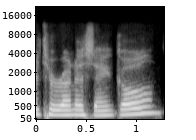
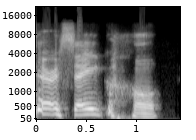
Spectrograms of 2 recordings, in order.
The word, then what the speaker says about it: Tarasenko: So I got Vladimir Tarasenko as my first honorable mention. – Butchered that. It's Tarasenko.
